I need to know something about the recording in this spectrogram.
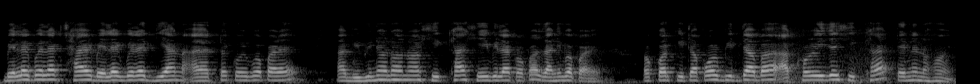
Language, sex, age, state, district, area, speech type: Assamese, female, 60+, Assam, Lakhimpur, rural, spontaneous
